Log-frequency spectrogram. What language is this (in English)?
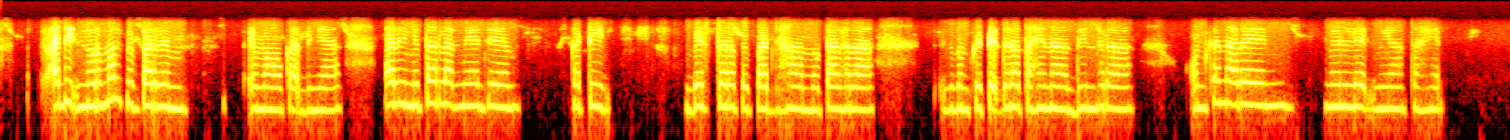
Santali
